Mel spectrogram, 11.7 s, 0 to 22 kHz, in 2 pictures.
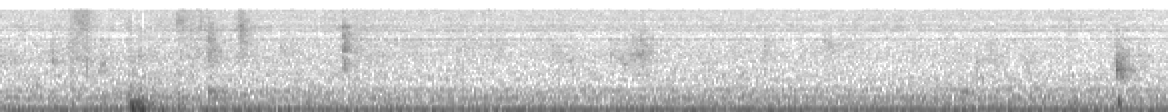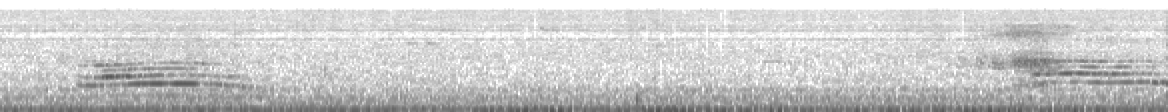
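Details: Cat in a household of 76 cats, including rescued strays; one drawn-out descending meow midway and a second, higher meow near the end, with a sharp knock early on and a low indoor hum throughout.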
